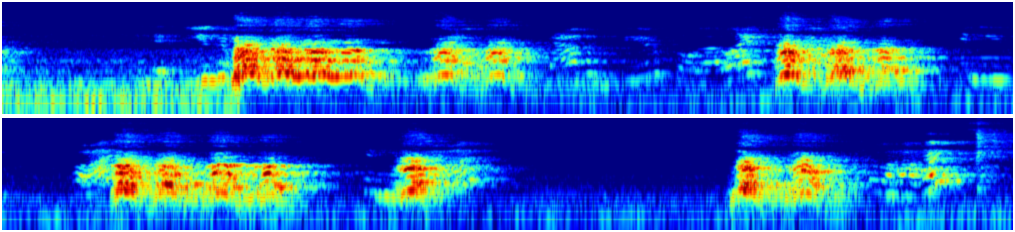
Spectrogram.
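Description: Five-month-old German Shepherd puppy barking in a string of about seven short outbursts, each under a second, with pauses between.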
